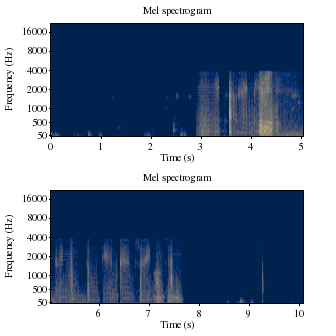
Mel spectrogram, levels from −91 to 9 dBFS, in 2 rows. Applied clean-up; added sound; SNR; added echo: neural separator model SepFormer DNS4.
